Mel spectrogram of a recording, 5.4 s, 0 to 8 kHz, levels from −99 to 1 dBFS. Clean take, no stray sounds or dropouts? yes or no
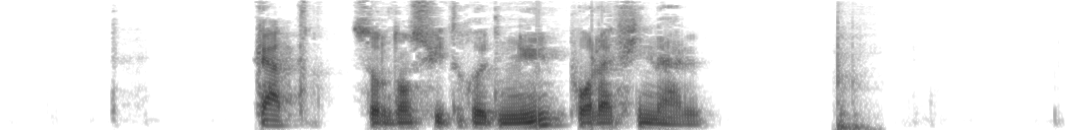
no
